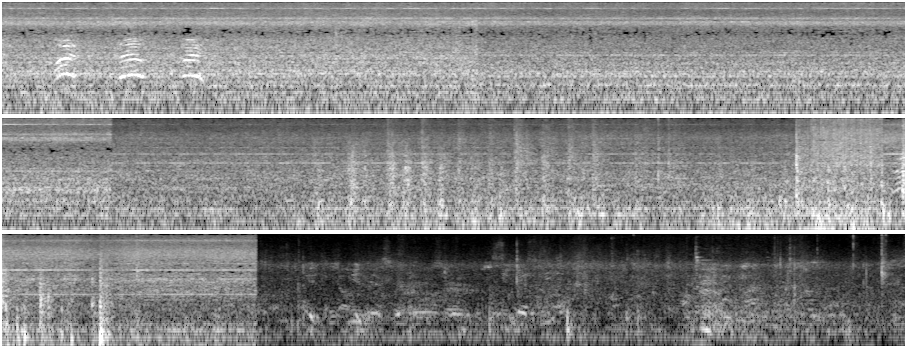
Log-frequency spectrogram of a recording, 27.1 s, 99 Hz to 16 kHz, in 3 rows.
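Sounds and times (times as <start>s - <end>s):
cargo pallet rolling over rollers: 12.6s - 19.5s.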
